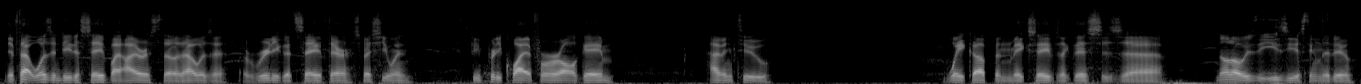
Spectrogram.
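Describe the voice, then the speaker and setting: A man calls a college soccer game in a low, deep register. His voice is smooth and resonant, and his manner is easygoing and chatty, with the odd self-correction mid-sentence. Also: level tone, moderate pace. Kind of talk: play-by-play commentary.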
